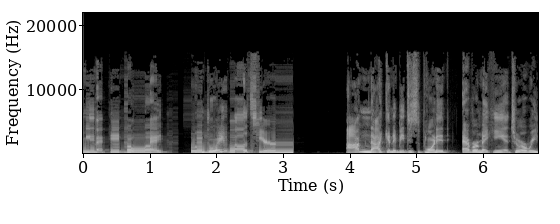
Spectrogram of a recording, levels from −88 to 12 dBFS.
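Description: From 0.01 to 3.67 s the speech has that robotic sound from repeated short buffers, a rigid 100 Hz metallic buzz, likely from replaying about 10 ms chunks for most of it.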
